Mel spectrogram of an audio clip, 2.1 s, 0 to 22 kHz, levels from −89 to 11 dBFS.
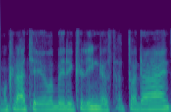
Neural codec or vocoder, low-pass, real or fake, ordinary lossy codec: none; 7.2 kHz; real; Opus, 32 kbps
